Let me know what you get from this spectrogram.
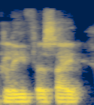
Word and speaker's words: glyphosate: uh, I've forgotten how to pronounce it, uh, glyphosate. – I believe that's how you pronounce it. Yeah. Yeah, it's glifosato in Spanish, but glyphosate, glyphosate.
